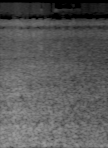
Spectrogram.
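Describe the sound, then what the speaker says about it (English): Ocean waves roll onto a beach in a broad, steady wash of surf, loud and continuous with a faint wind-like hiss and no voices. "Here comes the waves."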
